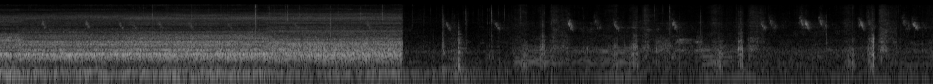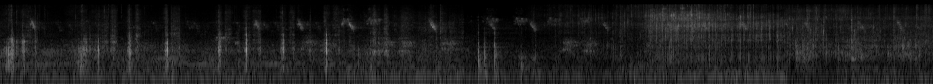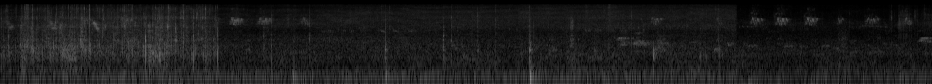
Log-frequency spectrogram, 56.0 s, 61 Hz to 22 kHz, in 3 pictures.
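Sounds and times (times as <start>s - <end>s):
birds chirping: 0.0s - 8.1s
loud steady hiss: 0.0s - 8.1s, 31.3s - 49.8s.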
